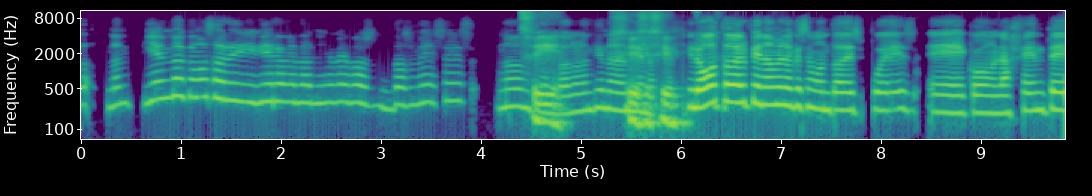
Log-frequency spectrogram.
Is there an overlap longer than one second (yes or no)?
yes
